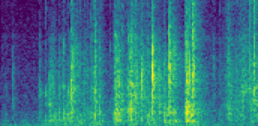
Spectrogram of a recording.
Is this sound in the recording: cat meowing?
no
